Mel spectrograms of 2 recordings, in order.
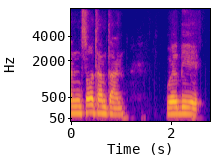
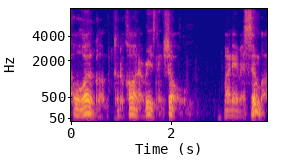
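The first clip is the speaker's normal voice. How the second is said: lower, softer, laid-back intro; low calm voice; 6 semitones lower, 8 dB quieter than usual. Shown as a demonstration. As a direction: say it low and relaxed, not announcer. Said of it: "I sound like a radio announcer".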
